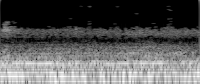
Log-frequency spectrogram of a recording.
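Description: Steady low rumble and hum with a faint hiss above it, an even background noise with no strokes or changes.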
